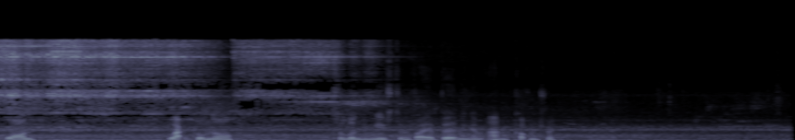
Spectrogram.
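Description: A train rumbles along the tracks and slowly fades.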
